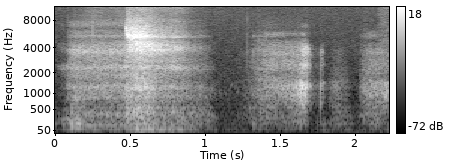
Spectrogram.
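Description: A man's breathy exhale through the nose, a snorting scoff of frustration lasting about a second, followed near the end by a few faint clicks.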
